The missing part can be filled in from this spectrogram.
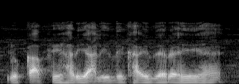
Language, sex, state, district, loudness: Hindi, male, Bihar, Patna, -17 LUFS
